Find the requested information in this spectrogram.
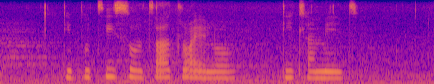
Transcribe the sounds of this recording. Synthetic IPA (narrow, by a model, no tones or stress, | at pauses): d̥ipʼut͡sʼisɔt͡sat͡ɬwa̰ɛlɔ | d̥it͡ɬʰʼameːt͡sʼɔ̥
